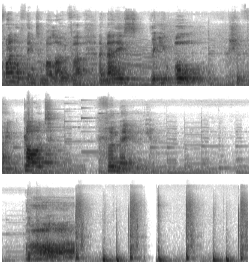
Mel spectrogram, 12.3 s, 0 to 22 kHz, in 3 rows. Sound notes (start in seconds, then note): 7.1 scary noise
